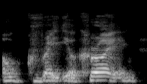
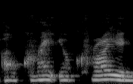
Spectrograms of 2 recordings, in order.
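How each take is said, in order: First: It sounds gleeful and gloating. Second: It sounds warm and caring.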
